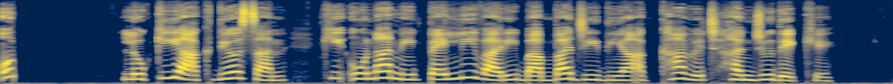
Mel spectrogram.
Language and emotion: Punjabi, neutral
